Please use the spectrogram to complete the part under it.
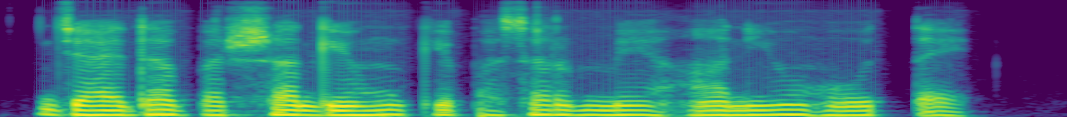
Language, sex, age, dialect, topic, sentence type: Magahi, male, 60-100, Western, agriculture, question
